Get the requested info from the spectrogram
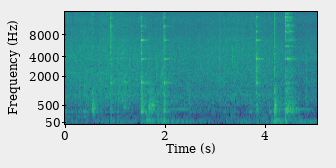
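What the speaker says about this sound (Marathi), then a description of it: "लसणाला पण छान असं आपण परतून घेणार आहोत" Coarsely crushed garlic sautés in a pan for palak rasa bhaji, a faint, close sizzle punctuated by several sharp scraping stirs of a spatula.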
